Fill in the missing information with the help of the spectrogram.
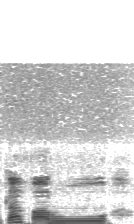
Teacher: ru dibaca secara tebal dan dibaca secara panjang kerana dia mad asli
